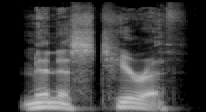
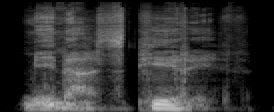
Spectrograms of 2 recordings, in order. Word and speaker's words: Minas Tirith: They are going to Minas Tirith. Minas Tirith. I'll do multiple pronunciations as I've done for the entire trilogy. Minas Tirith versus Minas Tirith.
